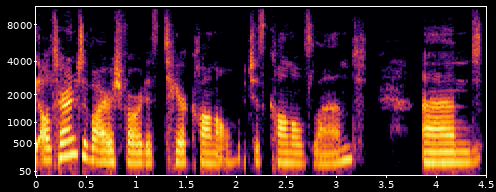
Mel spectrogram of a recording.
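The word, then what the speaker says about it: Tír Chonaill: goal so the alternative irish for it is ter Connell which is Connells land and what Donegal means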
